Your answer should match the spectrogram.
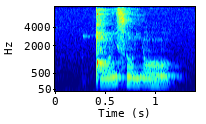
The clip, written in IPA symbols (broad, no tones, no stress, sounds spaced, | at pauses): ǃ ɔ̃ i̯ s õ j ɔ̃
